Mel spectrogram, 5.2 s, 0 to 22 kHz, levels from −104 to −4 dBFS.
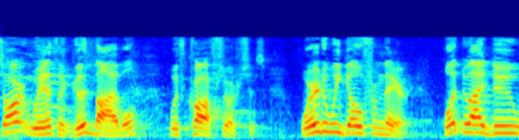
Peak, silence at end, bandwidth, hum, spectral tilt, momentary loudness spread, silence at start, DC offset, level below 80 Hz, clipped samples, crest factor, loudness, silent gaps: -8 dBFS; 0 s; 7.6 kHz; none; -6.5 dB/octave; 14 LU; 0 s; under 0.1%; -70 dBFS; under 0.1%; 18 dB; -26 LUFS; none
